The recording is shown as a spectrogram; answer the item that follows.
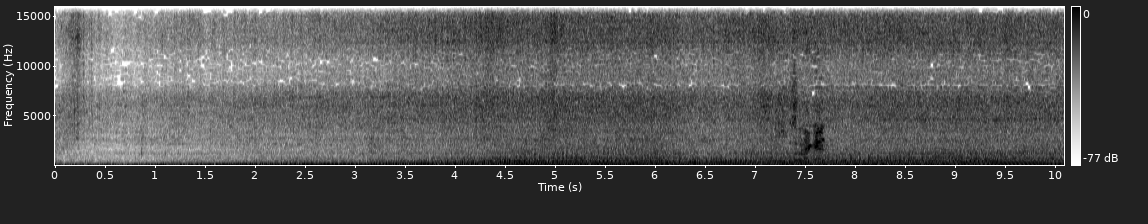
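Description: Ford Torino's engine pulling through its C4 automatic under acceleration, heard from inside the cabin: the revs climb steadily, drop sharply about six seconds in as the transmission shifts up, then climb again. It is a road test of a C4 suspected of not shifting correctly.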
